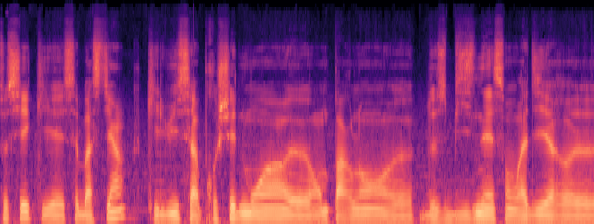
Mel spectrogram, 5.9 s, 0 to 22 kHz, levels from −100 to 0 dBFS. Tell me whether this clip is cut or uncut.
cut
